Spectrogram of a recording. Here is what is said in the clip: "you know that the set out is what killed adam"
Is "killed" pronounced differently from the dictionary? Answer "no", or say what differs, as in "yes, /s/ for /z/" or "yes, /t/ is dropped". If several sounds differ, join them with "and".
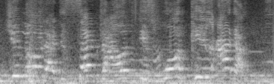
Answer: yes, /d/ is dropped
